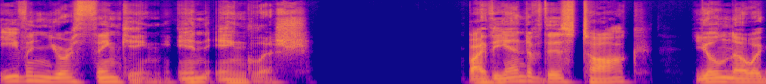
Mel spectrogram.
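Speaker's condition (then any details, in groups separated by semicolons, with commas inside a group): No condition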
